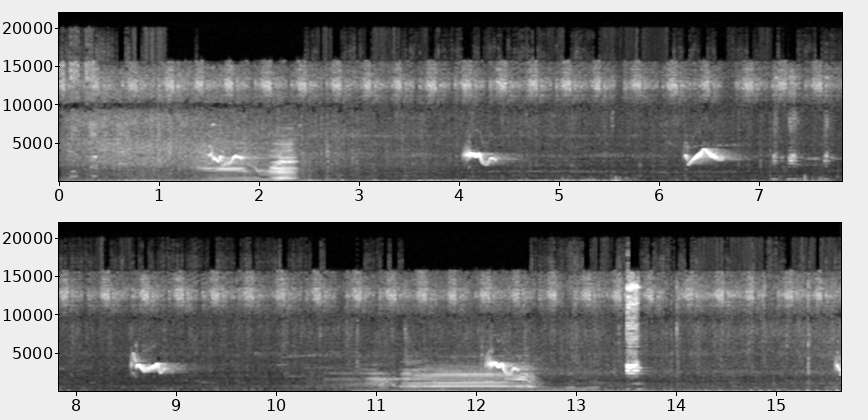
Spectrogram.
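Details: Cattle in a herd grazing in a green field, mooing: two long harmonic-rich moos near two and twelve seconds, the second lower and drawn out, with repeated short high bird chirps between them and low rumbling background noise.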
